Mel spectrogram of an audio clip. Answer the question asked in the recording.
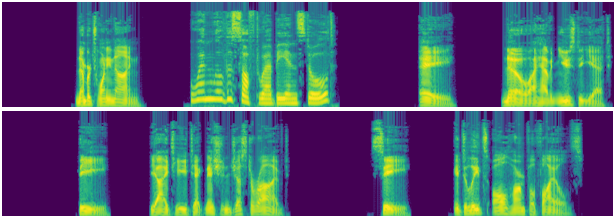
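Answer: B: The IT technician just arrived.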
